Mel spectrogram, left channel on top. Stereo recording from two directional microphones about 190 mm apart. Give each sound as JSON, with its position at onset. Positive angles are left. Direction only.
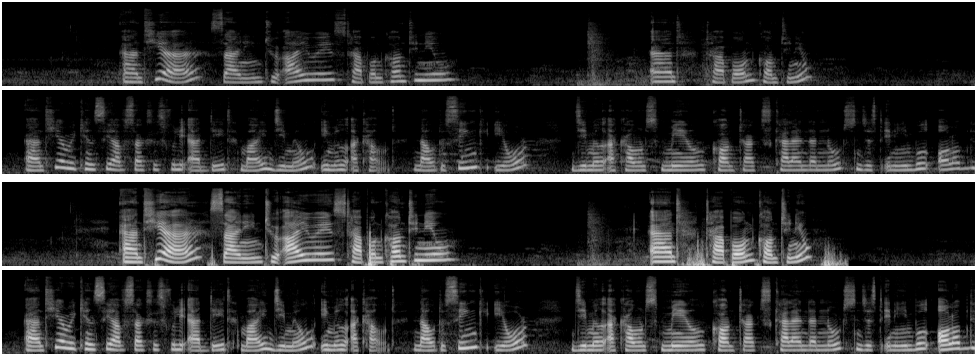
{"t": 1.1, "sound": "a woman's voice", "side_deg": -45}
{"t": 6.2, "sound": "a woman's voice", "side_deg": -45}
{"t": 9.9, "sound": "a woman's voice", "side_deg": -45}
